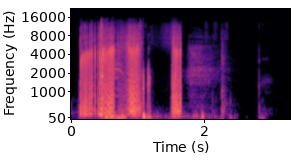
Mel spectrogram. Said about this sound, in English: Tasting your fart.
